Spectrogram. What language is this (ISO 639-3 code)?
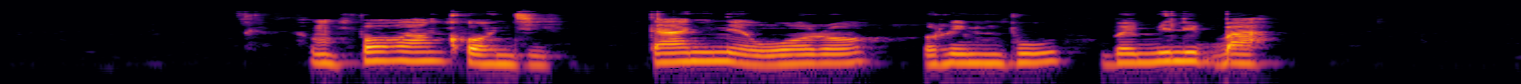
mcx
